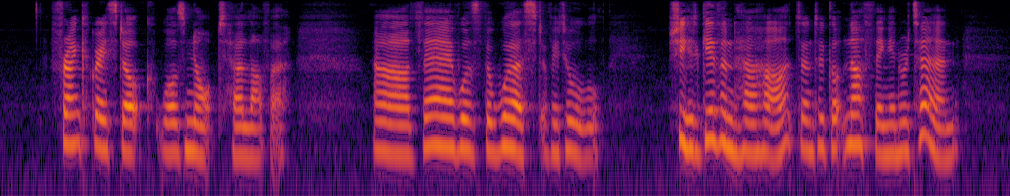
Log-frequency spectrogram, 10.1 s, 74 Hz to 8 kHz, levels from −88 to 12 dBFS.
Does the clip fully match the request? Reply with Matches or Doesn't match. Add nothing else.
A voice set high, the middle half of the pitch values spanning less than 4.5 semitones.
Matches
